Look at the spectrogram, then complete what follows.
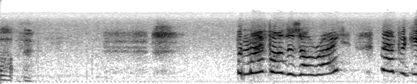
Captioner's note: gasps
